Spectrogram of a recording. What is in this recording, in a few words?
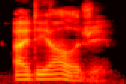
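"ideology", American English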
